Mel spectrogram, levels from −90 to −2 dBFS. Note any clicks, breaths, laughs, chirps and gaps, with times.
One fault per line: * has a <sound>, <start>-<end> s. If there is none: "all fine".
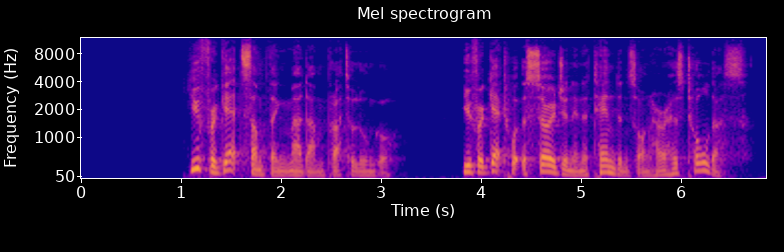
all fine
